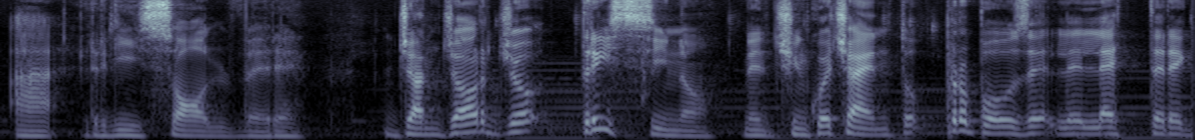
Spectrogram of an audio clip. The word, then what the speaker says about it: Trissino: che per molto tempo ho letto il suo cognome Trissino un po' come un grissino, forse perché sono torinese. Prima di imparare che in realtà si pronuncia Trissino. E questo perché io ho sempre letto il suo cognome, non l'ho mai sentito, e in italiano la pronuncia Trissino, con l'accento sulla penultima sillaba, è naturale. Ma è sbagliata.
